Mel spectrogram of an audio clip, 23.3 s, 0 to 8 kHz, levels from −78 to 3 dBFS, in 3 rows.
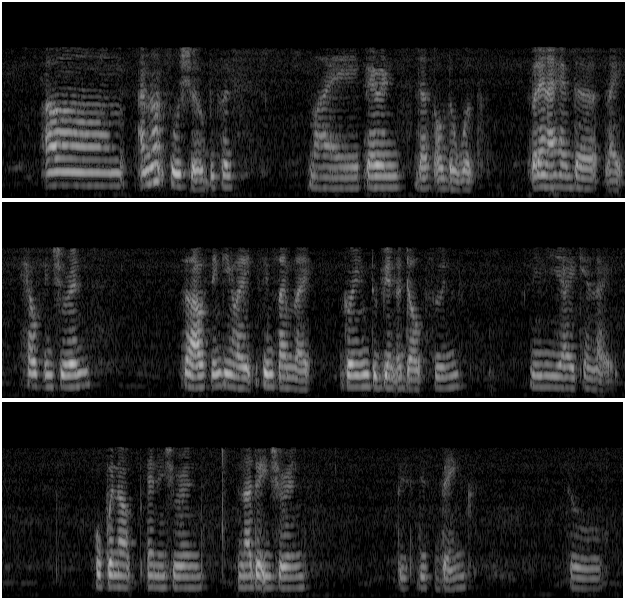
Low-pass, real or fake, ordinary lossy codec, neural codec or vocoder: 7.2 kHz; real; AAC, 16 kbps; none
